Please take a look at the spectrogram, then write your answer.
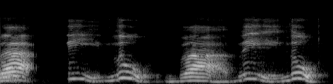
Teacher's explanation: জিহ্বার আগা সামনের দাঁতের উপরের আগার সঙ্গে লাগায়া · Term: দালের মাখরাজ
